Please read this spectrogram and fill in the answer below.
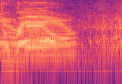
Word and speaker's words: Derel: It's spelled like Daryl, but it's pronounced Dell.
